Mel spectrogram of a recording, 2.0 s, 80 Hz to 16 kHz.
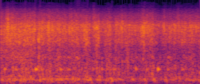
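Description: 29er wheels of a rigid titanium gravel bike rolling fast downhill over a wet, rough gravel track: a steady rushing noise of tyres on loose stone, mixed with air rushing past.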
